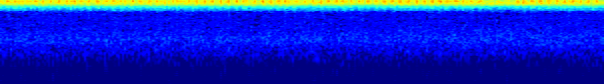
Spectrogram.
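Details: Male crickets chirp by drawing one wing across the serrated vein of the other, heard as a sustained high-pitched trill with a fast regular pulse, steady and uninterrupted, nothing else present.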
